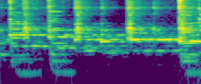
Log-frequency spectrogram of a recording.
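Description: A short electronic musical jingle: a few held notes changing pitch over a low, pulsing bass, lasting about two seconds.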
